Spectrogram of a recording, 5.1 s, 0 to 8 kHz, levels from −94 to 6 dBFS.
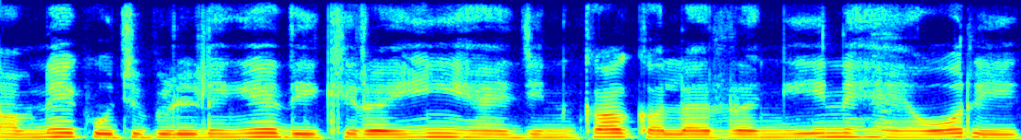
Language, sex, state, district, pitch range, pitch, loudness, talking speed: Hindi, female, Bihar, Patna, 185-205 Hz, 190 Hz, -15 LUFS, 140 wpm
